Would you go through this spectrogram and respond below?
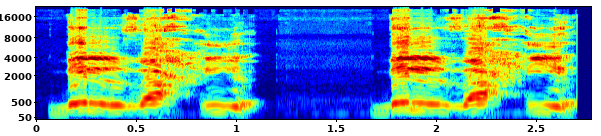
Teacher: لیکن ہم اسے جب وقف کریں گے تو یا کی حرکت کو ختم کریں گے، یا کو پھر بھی ہم نے ظاہر کرنا ہے۔ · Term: یا کی آواز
